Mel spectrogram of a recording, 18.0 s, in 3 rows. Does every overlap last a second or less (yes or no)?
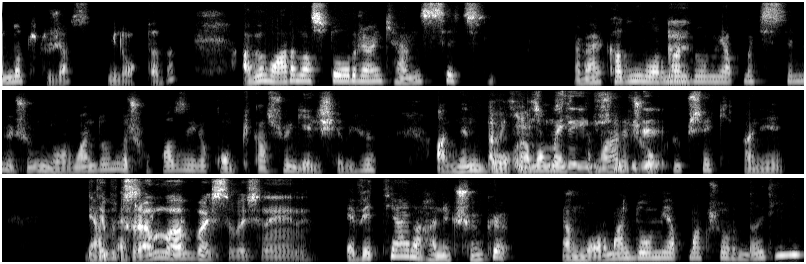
no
